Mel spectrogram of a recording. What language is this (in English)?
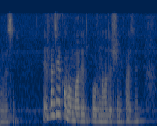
Portuguese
